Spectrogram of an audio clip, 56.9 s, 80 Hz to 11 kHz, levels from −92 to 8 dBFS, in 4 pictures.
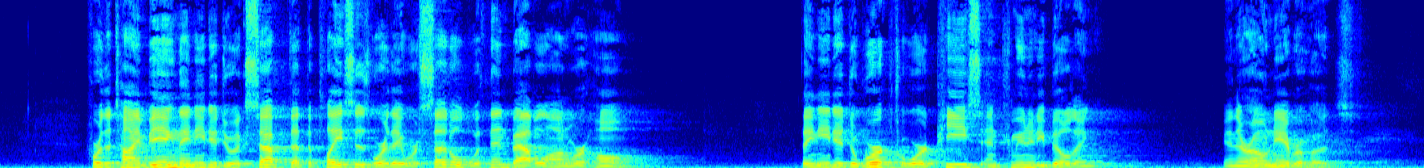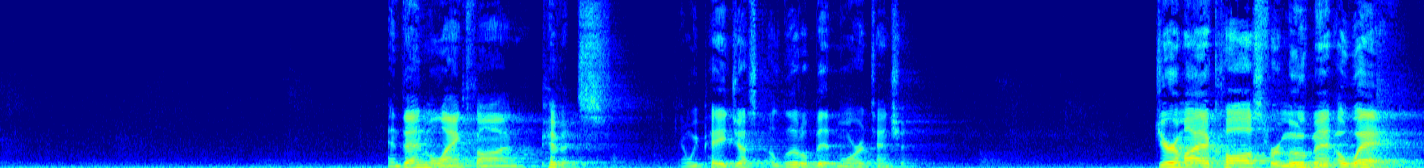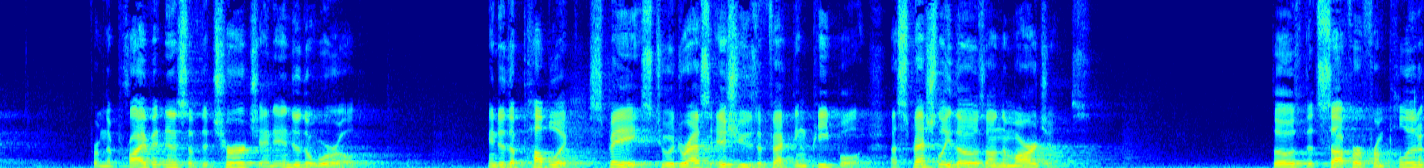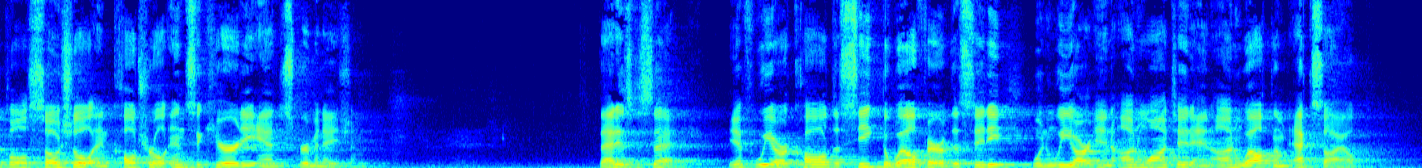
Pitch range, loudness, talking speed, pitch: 105-155 Hz, -31 LUFS, 115 wpm, 135 Hz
